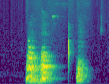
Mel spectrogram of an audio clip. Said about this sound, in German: Ja, wenn ihr ab und zu einen Hund hört, ähm, lasst, euch, lasst euch nicht äh, davon stören. Das sind äh, Geräusche, die wir, die wir absichtlich einbauen, um ähm, den Eindruck zu erwecken,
